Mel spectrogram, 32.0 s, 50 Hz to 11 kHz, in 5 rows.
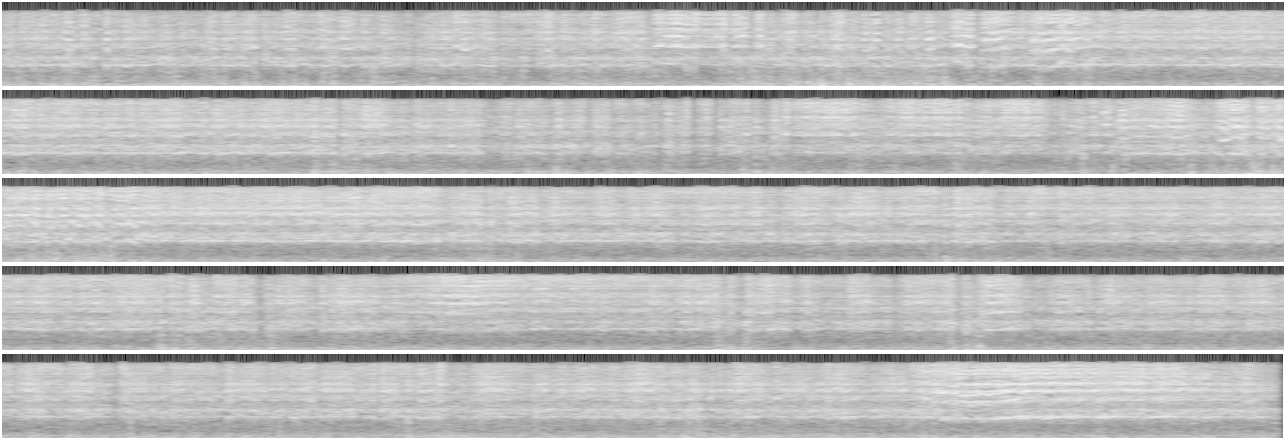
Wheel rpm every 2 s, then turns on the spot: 230, 230, 240, 230, 240, 230, 230, 230, 230, 230, 230, 230, 230, 240, 240, 230.
none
